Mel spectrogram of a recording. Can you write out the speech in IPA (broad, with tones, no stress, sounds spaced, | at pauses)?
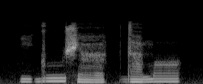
i˨ ɡ uː˦ ʃ ã˨ | d a˨ m ɔ˦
